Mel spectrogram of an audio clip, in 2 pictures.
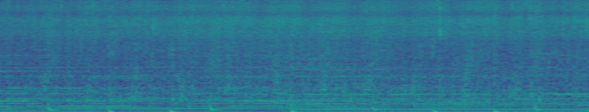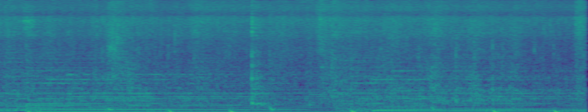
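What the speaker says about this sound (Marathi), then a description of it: "मसाला तेल सुटेपर्यंत परतून घ्यायचा आहे पुन्हा" Ground spice masala with garam masala and Kashmiri chili powder sautéing in oil, a dense continuous sizzle and crackle with occasional stirring scrapes, close and fairly loud.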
